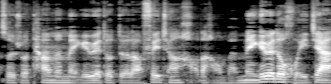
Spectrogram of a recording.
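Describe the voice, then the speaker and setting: A man with a very deep, low voice talks at a very fast pace in fairly even intonation over noticeable background noise. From China. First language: Mandarin Chinese. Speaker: English teacher podcaster. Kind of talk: bilingual English lesson talk show. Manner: casual, mixes Chinese and English.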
